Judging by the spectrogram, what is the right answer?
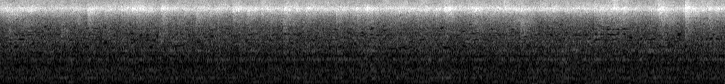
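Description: Shower running: a steady hiss of falling water spray.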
